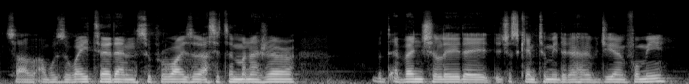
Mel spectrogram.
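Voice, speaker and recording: A man answers interview questions in a mid-pitched voice. His speech is notably even and monotone. He talks in a measured, earnest way. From Czech Republic. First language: Czech. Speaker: restaurant general manager.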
